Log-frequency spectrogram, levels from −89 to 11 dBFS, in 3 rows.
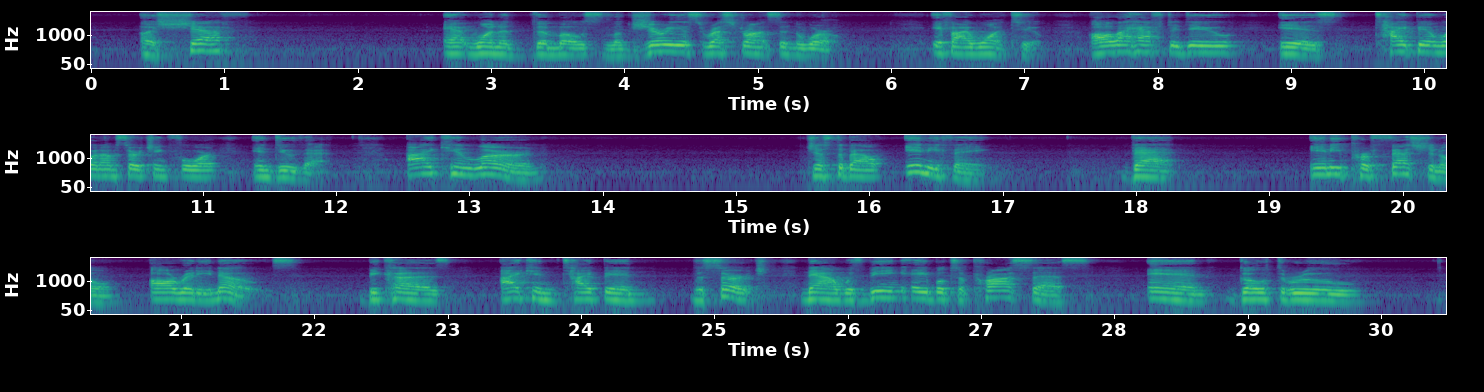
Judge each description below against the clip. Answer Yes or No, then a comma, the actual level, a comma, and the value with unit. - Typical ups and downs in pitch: Yes, average, 3.5 semitones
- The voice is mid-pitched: Yes, medium, 155 Hz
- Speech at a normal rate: No, slow, 115 wpm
